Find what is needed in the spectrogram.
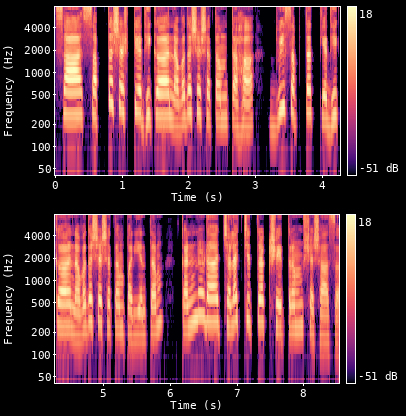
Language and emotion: Sanskrit, neutral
